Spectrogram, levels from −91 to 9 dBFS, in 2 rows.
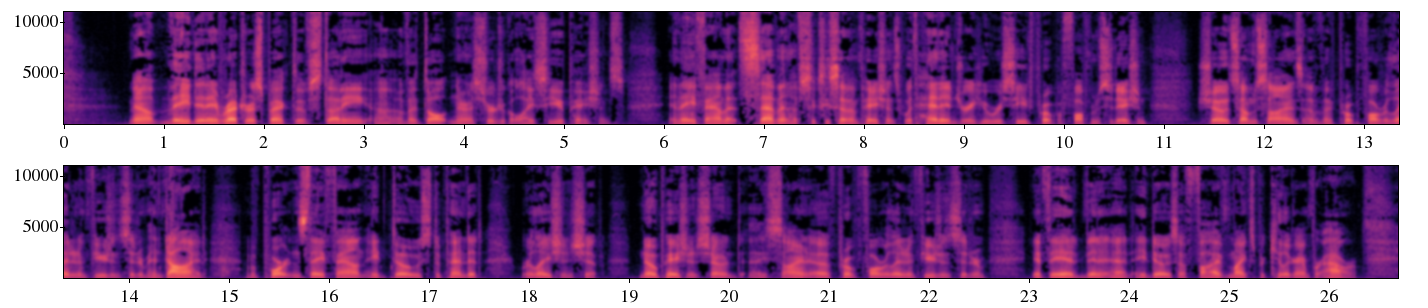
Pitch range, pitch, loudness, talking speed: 105-120 Hz, 110 Hz, -24 LUFS, 160 wpm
